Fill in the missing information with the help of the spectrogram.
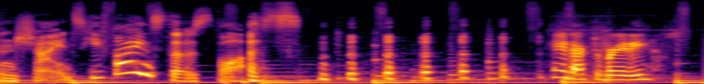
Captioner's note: chuckles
